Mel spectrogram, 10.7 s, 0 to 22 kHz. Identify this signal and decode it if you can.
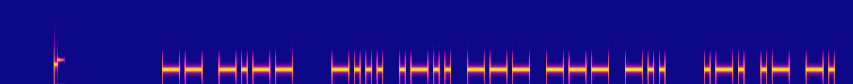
Morse code, heard as a keyed tone, about 17 wpm, 700 Hz. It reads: MY BLOOD RAN
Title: Sentences from Top 1100 Words 17wpm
